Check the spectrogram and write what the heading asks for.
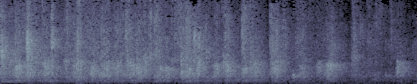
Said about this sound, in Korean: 예, 격려의 박수 하겠습니다.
